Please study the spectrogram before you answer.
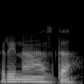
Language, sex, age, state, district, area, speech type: Santali, male, 30-45, West Bengal, Birbhum, rural, spontaneous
